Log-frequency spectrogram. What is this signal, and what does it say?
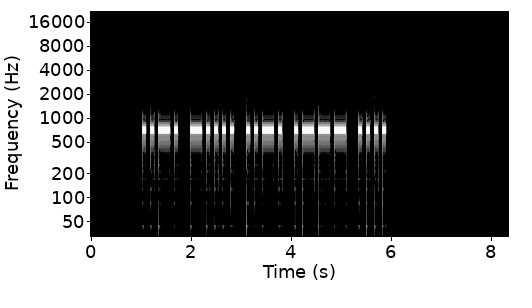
Morse code, heard as a keyed tone, about 15 wpm, 700 Hz. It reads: F6FJH
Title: DXCC-100 Call Signs - 5 Characters - 15wpm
